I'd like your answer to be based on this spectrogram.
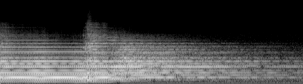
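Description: A single strummed electric guitar chord through a Mesa Boogie Mark V 35 amp with a sharp long-tank spring-reverb splash, ringing out and slowly decaying over about three seconds, no voices.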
